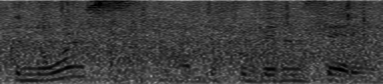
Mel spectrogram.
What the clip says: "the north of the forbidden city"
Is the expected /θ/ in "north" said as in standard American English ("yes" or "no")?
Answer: no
